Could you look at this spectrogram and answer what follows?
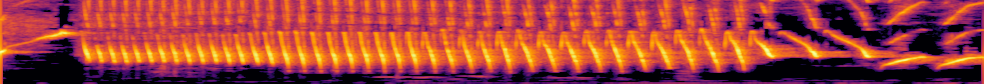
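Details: Canary master song, clear and clean, in the rolling (ngeroll) and ngerek style; a rising whistle opens into a long, fast roll of identical high notes that slows toward the end, followed by a few sweeping whistles.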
